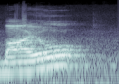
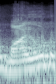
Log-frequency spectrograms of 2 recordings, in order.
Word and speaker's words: Biot: है वेडिंग लीजिएगा में बायो अजय को को सेवर मोड चला दो अच्छा ठीक है अब इसको बायोट मत बोल दीजिएगा क्योंकि यहां पर क्या है साइलेंट है यह साइंटिस्ट का नाम क्या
